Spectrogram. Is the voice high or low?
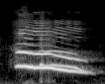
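high. It is said in a very high voice.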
